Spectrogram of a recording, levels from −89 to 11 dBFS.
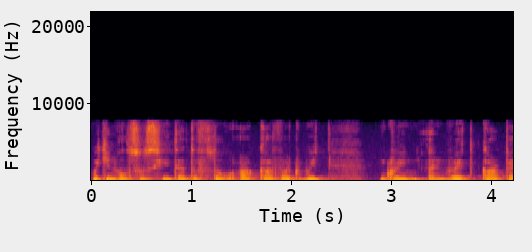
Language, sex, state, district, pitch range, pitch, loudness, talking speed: English, male, Nagaland, Kohima, 100-110 Hz, 100 Hz, -16 LUFS, 200 wpm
